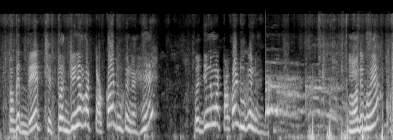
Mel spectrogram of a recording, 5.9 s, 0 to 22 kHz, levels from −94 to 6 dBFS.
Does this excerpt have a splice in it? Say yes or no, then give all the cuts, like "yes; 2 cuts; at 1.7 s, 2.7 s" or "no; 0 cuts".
yes; 1 cut; at 4.2 s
